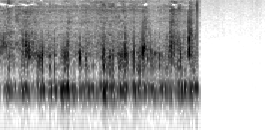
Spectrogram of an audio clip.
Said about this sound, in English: You can hear her feet, a sound that many Canadians know so well. You hear the crunching of the snow as she walks, which always tells you it's cold.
